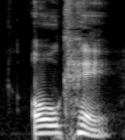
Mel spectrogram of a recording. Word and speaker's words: OK: 那首先这里面 OK 你有没有读对，很多同学都会把它读成 OK OK，那这是我们一个非常流行的普遍的错误。 OK，那其实这个字母 O 它的发音就跟刚才我讲到的这个 wow 是一样的，你也需要把嘴给撅起来变成 oh，也就是你的落脚点，你这个音在结尾的时候你应该发的是一个 oh 这个音才可以哈。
